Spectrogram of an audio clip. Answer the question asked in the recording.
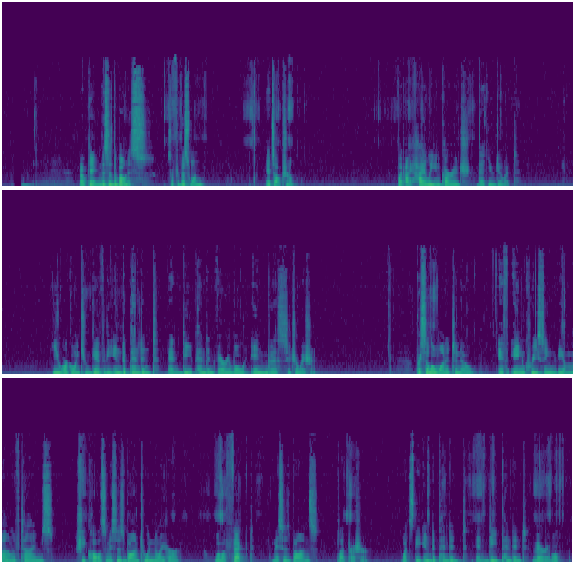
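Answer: Independent: number of times she calls Mrs. Bond; dependent: Mrs. Bond's blood pressure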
